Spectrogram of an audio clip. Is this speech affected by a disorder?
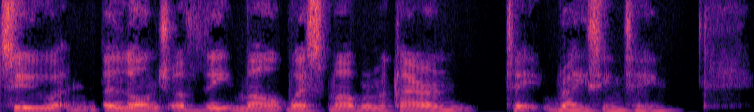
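Yes: Parkinson's disease; physiotherapy.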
